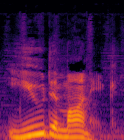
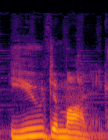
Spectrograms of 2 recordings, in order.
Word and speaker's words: eudaimonic: So, today we're going to look at another form of happiness called udemonic. Eu demonic. I'm hoping I'm pronouncing that right.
